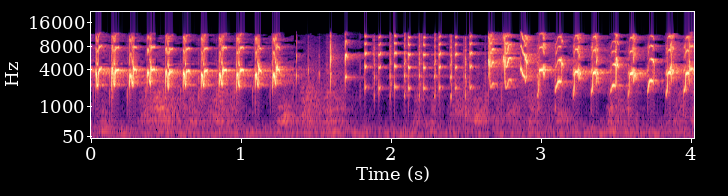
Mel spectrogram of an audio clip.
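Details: Contest lovebird in Jogja, Indonesia, performing the long 'ngekek' song: loud, rapid, harsh high-pitched chatter repeated about three times a second, with a short stumble midway before the trill resumes.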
